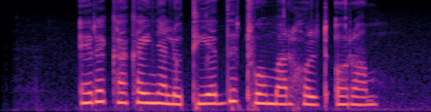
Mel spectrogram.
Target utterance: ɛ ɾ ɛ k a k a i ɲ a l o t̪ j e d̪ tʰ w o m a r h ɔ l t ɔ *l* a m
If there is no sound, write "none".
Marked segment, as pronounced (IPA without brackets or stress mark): ɾ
